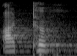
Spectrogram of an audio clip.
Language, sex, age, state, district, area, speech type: Dogri, male, 18-30, Jammu and Kashmir, Reasi, rural, read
